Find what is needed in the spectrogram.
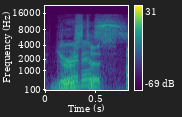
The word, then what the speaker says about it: Eurystheus: So one thing that I have here is the story of Eurydice? – Huh? – Eurystheus. Oh, Eurystheus? I said it right the first time. I don't know why I'm struggling. Yeah. Eurystheus.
